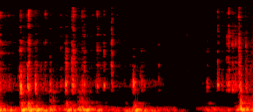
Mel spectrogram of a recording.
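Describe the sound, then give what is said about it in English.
Quiet typing on a computer keyboard, an irregular patter of many key clicks in short bursts, with a brief pause before the clicking resumes near the end. “I can't type lately.”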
